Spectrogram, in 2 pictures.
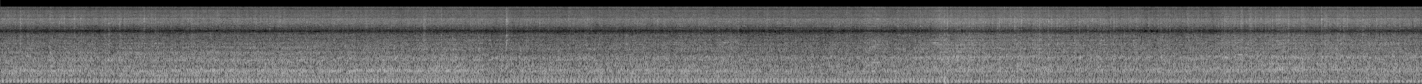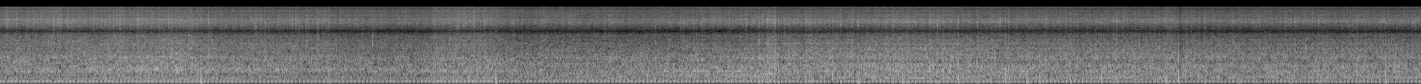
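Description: Small 6.5 hp single-cylinder engine running steadily under load, driving a feed chopper and grinding mill, with a dense steady hiss of material being ground into fine meal.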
